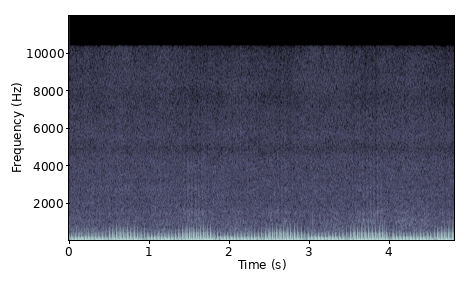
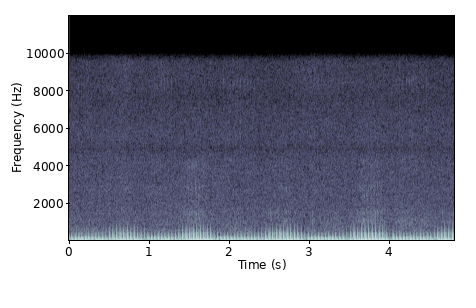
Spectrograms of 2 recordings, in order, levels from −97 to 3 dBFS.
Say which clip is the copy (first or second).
first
